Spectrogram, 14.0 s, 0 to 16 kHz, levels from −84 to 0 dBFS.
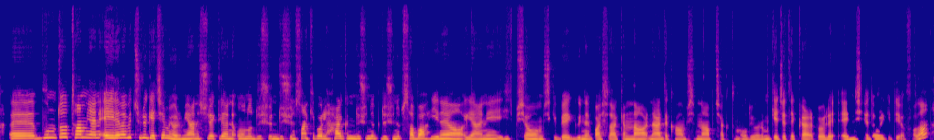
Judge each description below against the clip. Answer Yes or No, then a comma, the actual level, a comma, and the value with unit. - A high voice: Yes, high, 215 Hz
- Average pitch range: No, wide, 7.0 semitones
